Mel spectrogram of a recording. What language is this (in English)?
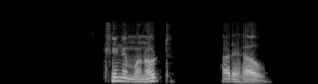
Burushaski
